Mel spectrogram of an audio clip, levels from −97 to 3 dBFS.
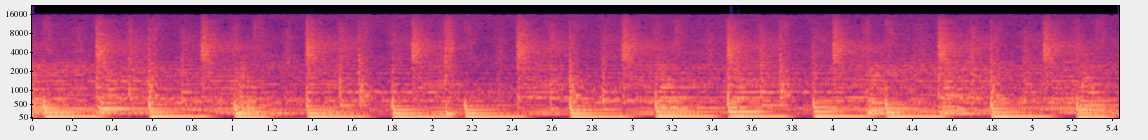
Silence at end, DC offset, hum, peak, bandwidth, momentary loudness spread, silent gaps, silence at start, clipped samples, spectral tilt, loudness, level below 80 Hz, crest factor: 0 s; under 0.1%; none; 0 dBFS; 16.5 kHz; 2 LU; none; 0 s; under 0.1%; -5 dB/octave; -13 LUFS; -16 dBFS; 12 dB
